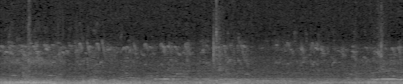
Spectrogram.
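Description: Birds chirping softly and rapidly, many short high chirps, over a low steady background hum.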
